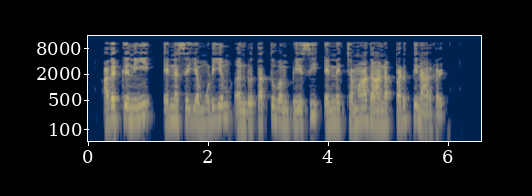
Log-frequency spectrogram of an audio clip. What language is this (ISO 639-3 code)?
tam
